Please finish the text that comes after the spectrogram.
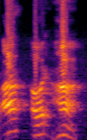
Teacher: تو سب سے پہلے دو حرف حمزہ اور ہا، تو یہ حلق کے ابتدائی حصے سے ادا ہوتے ہیں. اگر ان کو زبر کی آواز کے ساتھ پڑھا جائے تو آ اور ہا، تو یہ حلق کے ابتدائی حصے سے ہو گئے.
